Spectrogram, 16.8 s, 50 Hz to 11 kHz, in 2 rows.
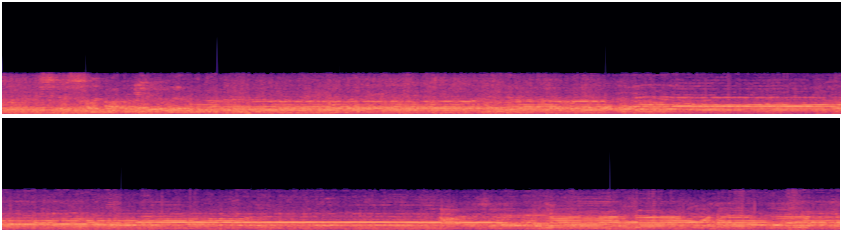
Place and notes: Marrakech, La Koutubia Mosque - Marrakech, La Koutubia Mosque1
